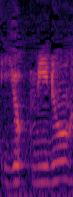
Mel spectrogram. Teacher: Rest on this. Yu'minu, hamza has a jaha, so make sure you are stopping that sound, giving it that correct amount of jerkiness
